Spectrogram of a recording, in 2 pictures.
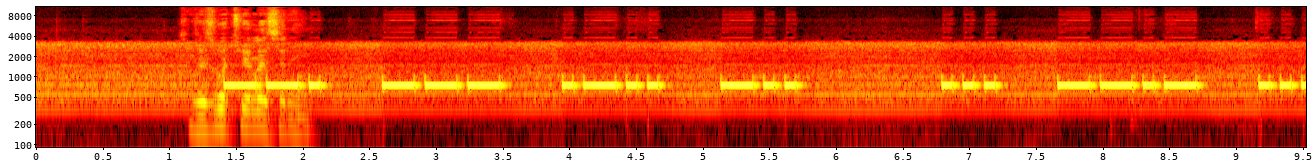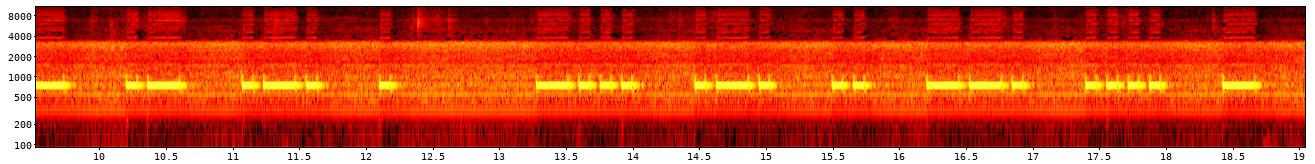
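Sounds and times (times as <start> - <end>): radio hiss: 0.0 - 2.4
morse code tone: 1.2 - 5.8, 6.8 - 12.3, 13.3 - 18.8.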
